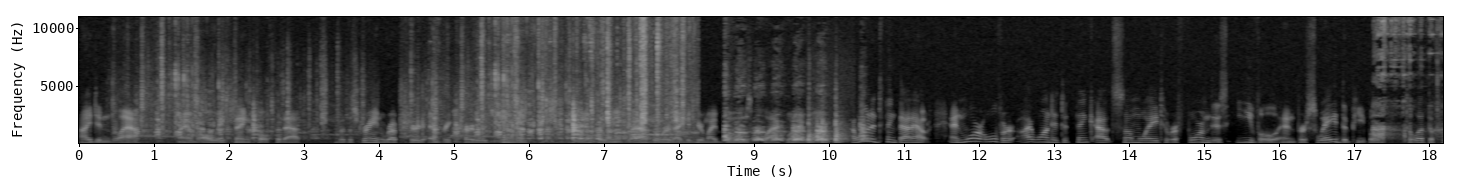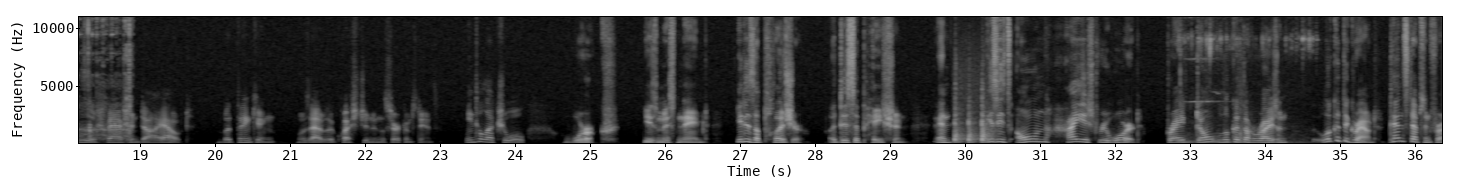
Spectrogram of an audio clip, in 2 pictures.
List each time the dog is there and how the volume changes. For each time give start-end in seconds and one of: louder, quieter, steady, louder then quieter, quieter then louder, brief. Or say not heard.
0.3-10.6 quieter then louder.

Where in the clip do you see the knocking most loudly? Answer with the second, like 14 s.
30 s.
